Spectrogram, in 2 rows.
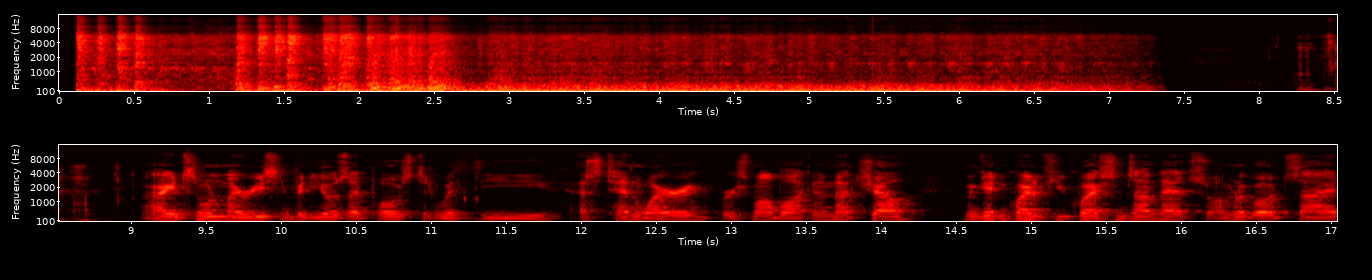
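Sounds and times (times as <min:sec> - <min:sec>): car engine revving: 0:00.1 - 0:07.4.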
